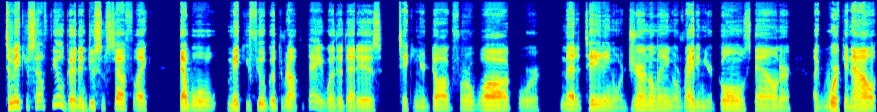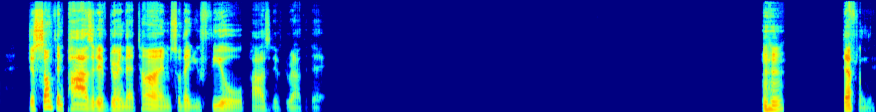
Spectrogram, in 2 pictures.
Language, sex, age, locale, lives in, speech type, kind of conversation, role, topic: English, male, 35-39, en-US, United States, conversation, advice, advisor, How can I build lasting self-confidence in everyday situations?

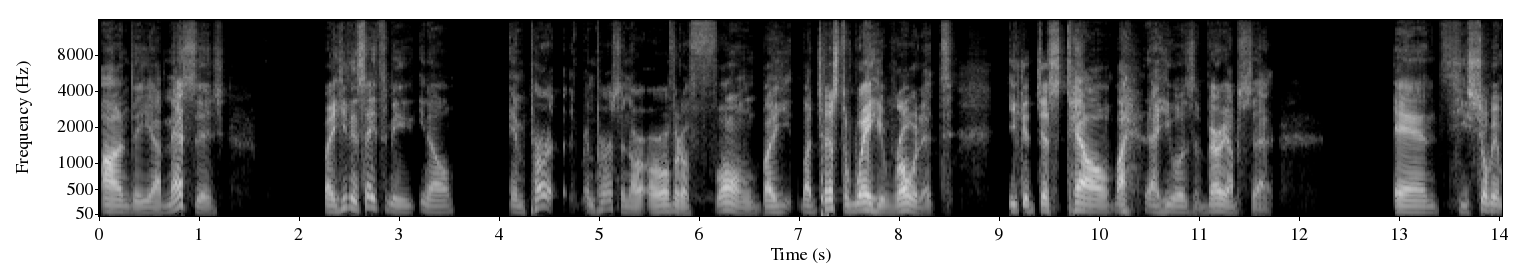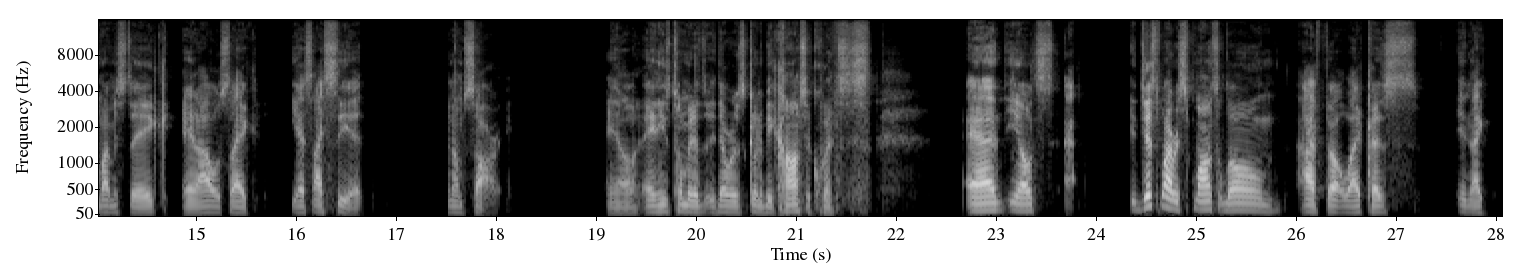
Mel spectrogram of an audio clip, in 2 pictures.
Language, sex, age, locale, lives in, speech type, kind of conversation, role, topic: English, male, 50-54, en-US, United States, conversation, podcast, guest, What helps you stay motivated and learn from setbacks at work?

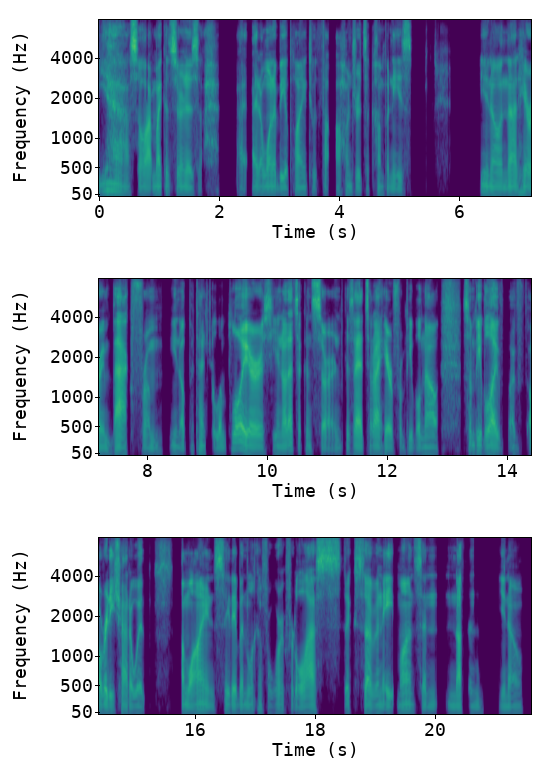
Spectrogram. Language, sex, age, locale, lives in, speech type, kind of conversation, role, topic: English, male, 55-59, en-US, United States, conversation, advice, user, How can I move forward after job loss?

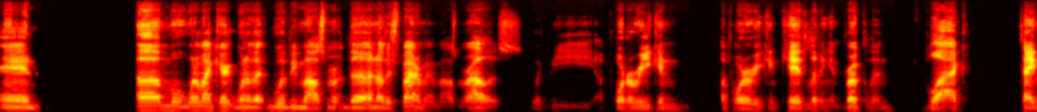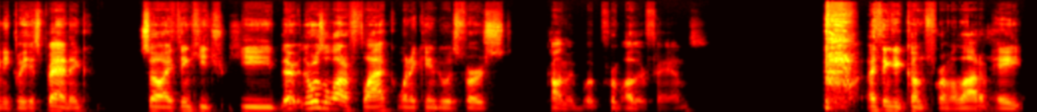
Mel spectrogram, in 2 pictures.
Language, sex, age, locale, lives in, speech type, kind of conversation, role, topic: English, male, 20-24, en-US, United States, conversation, podcast, guest, Why do people get attached to fictional characters?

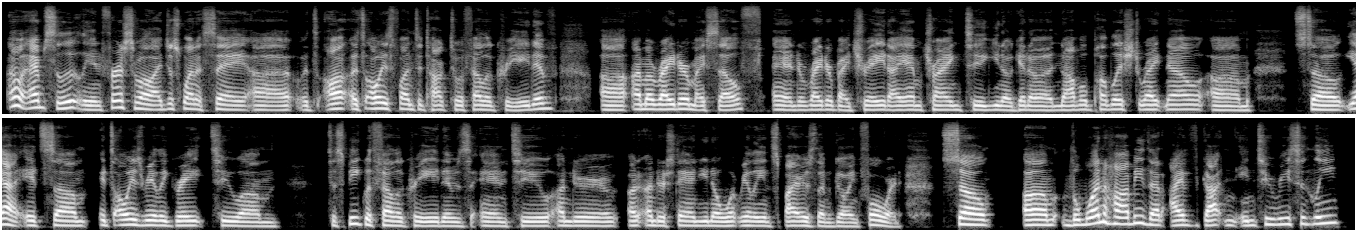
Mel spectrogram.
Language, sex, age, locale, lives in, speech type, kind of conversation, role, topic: English, male, 35-39, en-US, United States, conversation, unstructured, none, What hobby surprised you by how much you enjoyed it?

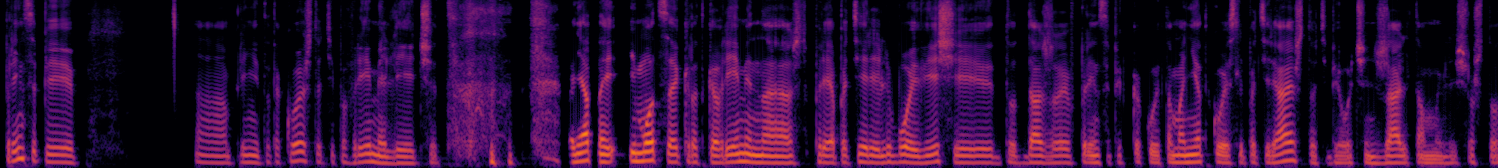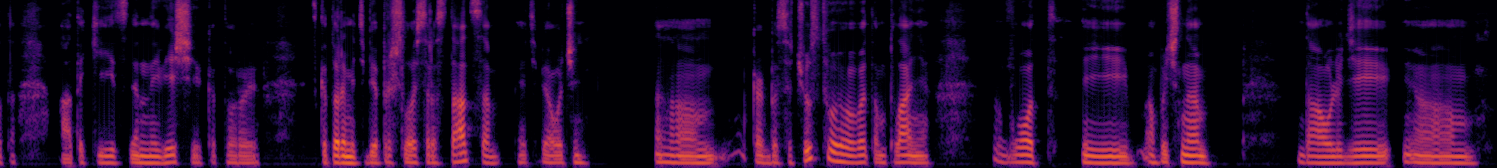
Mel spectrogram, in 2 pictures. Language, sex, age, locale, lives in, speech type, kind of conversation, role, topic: Russian, male, 45-49, ru-RU, Spain, conversation, advice, advisor, Как мне отпустить вещи, к которым я эмоционально привязан(а), и начать расхламление?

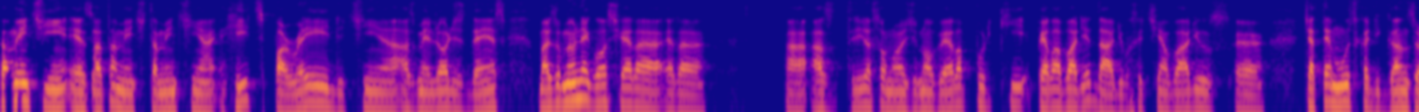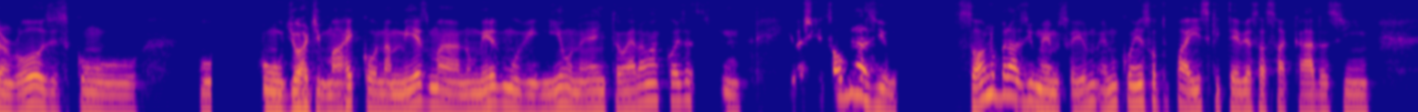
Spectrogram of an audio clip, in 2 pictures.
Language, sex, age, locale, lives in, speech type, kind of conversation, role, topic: Portuguese, male, 40-44, pt-BR, United States, conversation, podcast, guest, Como a internet mudou a sua forma de descobrir música?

